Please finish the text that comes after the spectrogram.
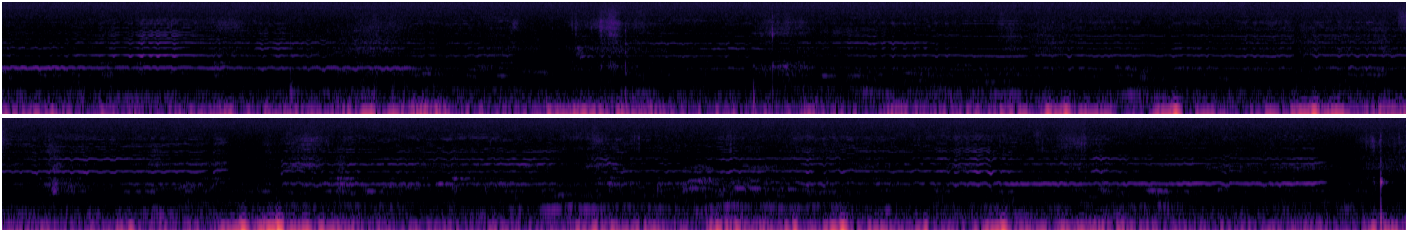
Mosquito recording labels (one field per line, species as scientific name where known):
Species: Anopheles funestus s.s.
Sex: female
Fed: unfed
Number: one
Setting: cup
